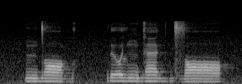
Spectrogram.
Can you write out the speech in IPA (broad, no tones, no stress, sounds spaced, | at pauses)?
n d ɒ ɡ | ɾʲ o lʲ ŋ ɡ æ ɡ d͡z ɒ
